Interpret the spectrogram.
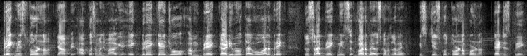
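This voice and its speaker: A man from Pakistan teaching an exam prep lecture, who mixes Urdu explanations with English terms and slows down to read definitions aloud. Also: sits high, lively intonation, fairly bright tone.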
